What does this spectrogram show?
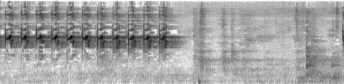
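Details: Ciwah song used as training material for other birds: a fast, even run of about eleven sharp high chirps, roughly four per second, then a dull knock and some room noise.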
